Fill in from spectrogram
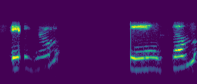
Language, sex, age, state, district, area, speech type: Sanskrit, female, 18-30, Kerala, Kozhikode, rural, conversation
